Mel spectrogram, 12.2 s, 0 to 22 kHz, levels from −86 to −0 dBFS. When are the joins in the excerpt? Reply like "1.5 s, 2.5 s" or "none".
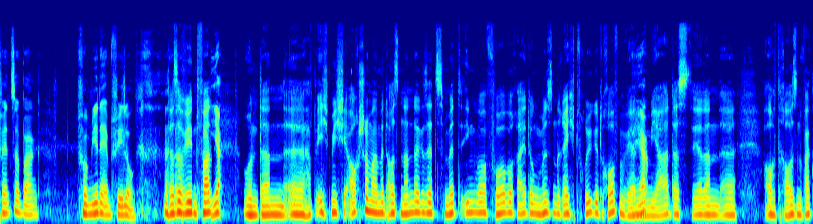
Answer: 3.2 s, 6.6 s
